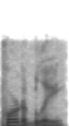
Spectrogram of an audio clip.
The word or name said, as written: portably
